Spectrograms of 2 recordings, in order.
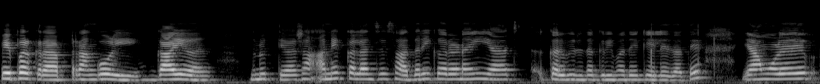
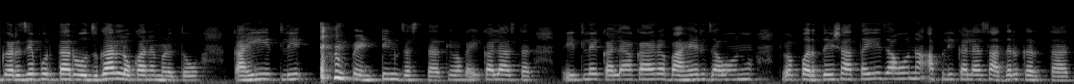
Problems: background sounds at intervals, echo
